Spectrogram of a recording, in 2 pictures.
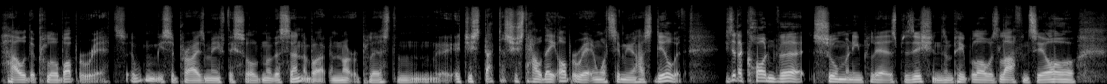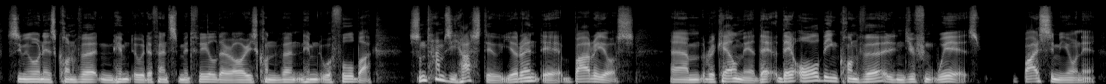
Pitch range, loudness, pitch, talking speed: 105-130 Hz, -21 LUFS, 115 Hz, 220 wpm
